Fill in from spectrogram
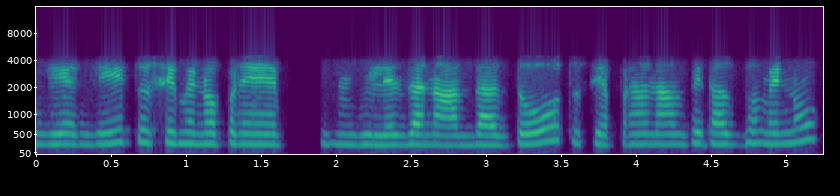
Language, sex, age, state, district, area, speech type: Punjabi, female, 18-30, Punjab, Fazilka, rural, conversation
